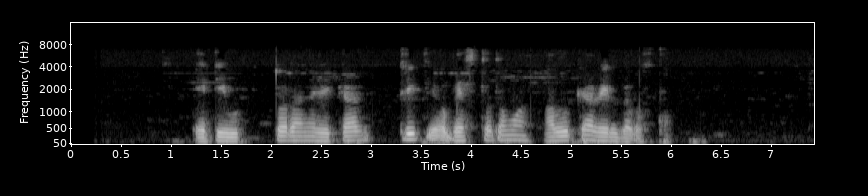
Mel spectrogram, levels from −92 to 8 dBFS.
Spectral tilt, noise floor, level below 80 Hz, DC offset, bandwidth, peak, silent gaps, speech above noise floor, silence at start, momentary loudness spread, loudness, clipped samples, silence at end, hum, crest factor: -8 dB/octave; -72 dBFS; -56 dBFS; under 0.1%; 7.2 kHz; -6 dBFS; none; 49 dB; 1.25 s; 10 LU; -25 LUFS; under 0.1%; 1.15 s; none; 20 dB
